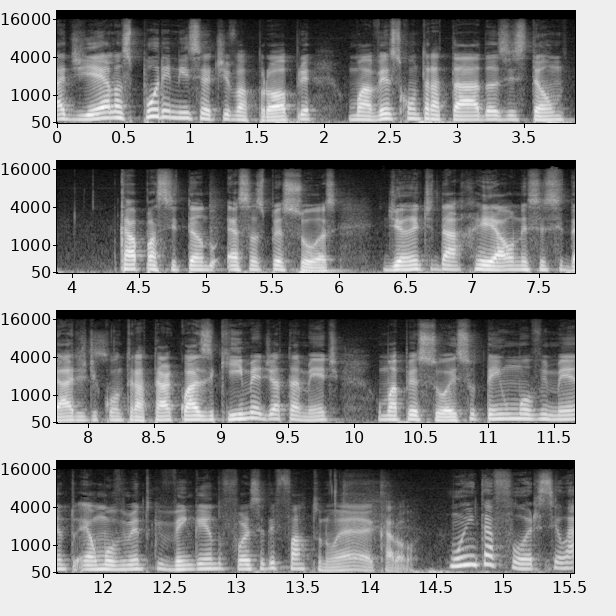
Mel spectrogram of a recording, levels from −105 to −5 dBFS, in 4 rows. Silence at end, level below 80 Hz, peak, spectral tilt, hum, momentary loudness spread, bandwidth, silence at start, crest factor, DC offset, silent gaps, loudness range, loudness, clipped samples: 0 s; -36 dBFS; 0 dBFS; -6.5 dB/octave; none; 9 LU; 14.5 kHz; 0 s; 16 dB; under 0.1%; none; 4 LU; -18 LUFS; under 0.1%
